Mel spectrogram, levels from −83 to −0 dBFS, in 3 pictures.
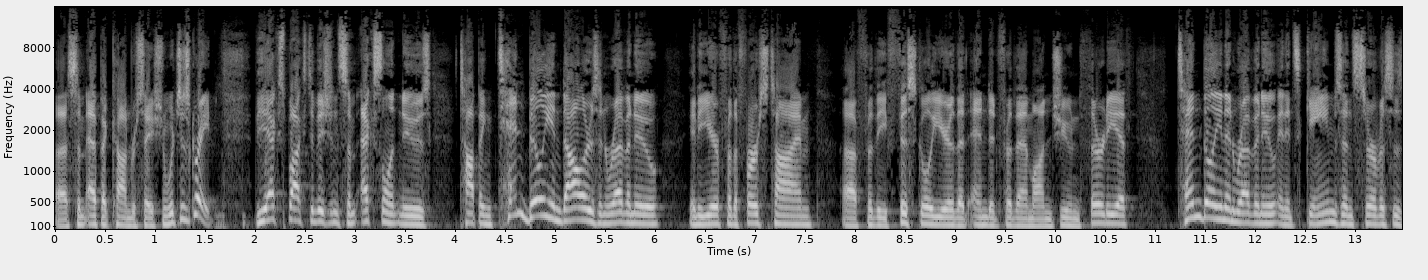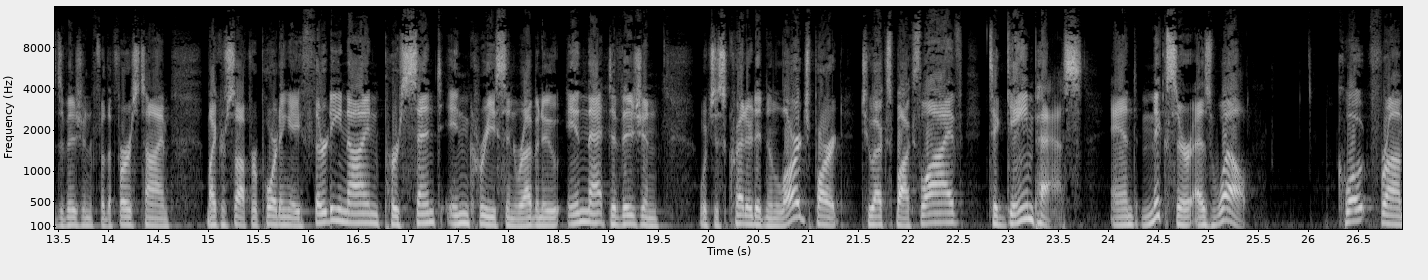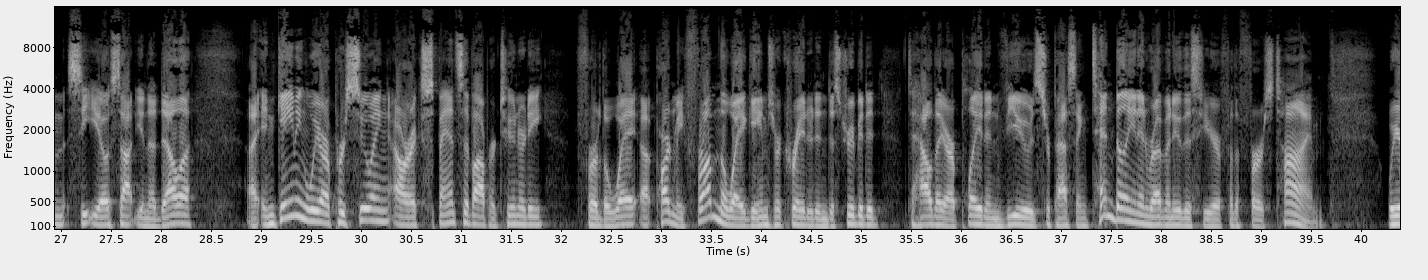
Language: English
